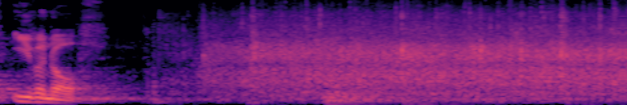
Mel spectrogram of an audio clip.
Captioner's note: audience applauding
